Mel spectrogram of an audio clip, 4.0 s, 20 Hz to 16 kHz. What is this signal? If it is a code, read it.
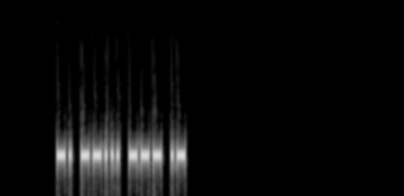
Morse code, heard as a keyed tone, about 40 wpm, 700 Hz. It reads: N7OA
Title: USA Call Signs - 4 Characters - Repeated 3x - 40wpm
